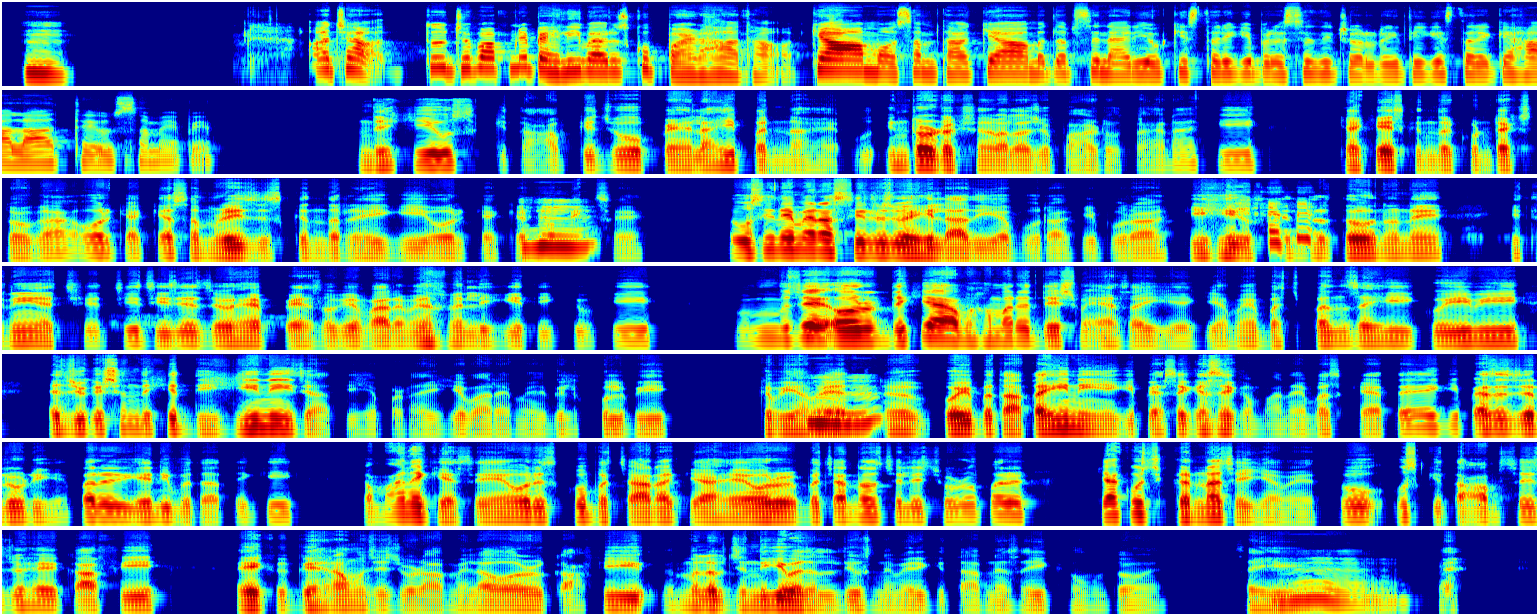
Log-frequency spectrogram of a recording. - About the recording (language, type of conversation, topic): Hindi, podcast, क्या किसी किताब ने आपका नज़रिया बदल दिया?
- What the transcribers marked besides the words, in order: tongue click; in English: "सिनेरियो"; in English: "इंट्रोडक्शन"; in English: "पार्ट"; in English: "कॉन्टेक्स्ट"; in English: "समरीज़"; in English: "टॉपिक्स"; chuckle; other background noise; in English: "एजुकेशन"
